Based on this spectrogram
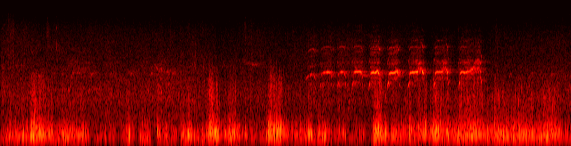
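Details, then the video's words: Young osprey, just fledged, begs its father for food as the mother and second fledgling circle; a rapid burst of piercing whistled chirps near the end, with heavy low wind buffeting throughout. "Osprey Fledgling Begs Father to be Fed"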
